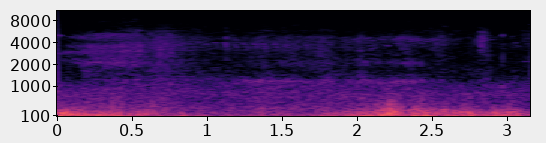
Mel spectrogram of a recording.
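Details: Outdoor wind rumble and low background hum during a walk, with no distinct animal call.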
